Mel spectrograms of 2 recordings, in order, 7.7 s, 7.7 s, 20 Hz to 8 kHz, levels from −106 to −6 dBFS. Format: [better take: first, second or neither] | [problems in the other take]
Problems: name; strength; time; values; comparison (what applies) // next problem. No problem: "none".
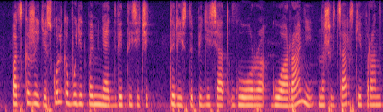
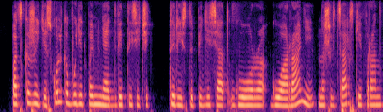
first | noise reduction (neural mask model Resemble Enhance denoiser)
